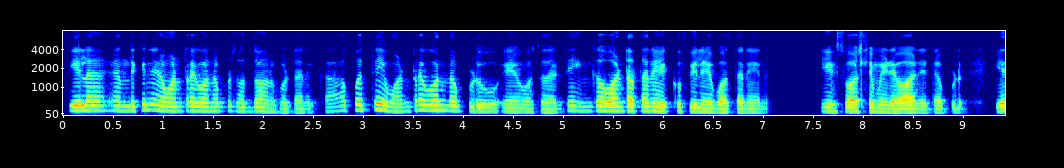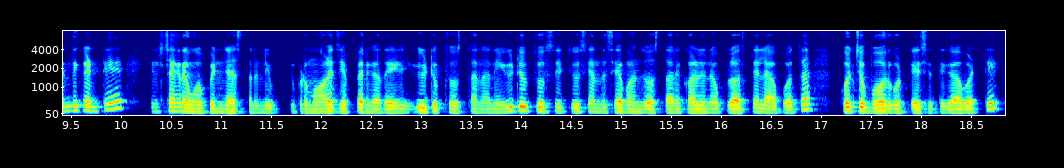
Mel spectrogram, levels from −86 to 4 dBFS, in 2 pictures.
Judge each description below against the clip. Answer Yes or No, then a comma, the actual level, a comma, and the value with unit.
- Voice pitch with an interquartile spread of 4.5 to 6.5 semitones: Yes, average, 4.9 semitones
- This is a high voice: No, low, 125 Hz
